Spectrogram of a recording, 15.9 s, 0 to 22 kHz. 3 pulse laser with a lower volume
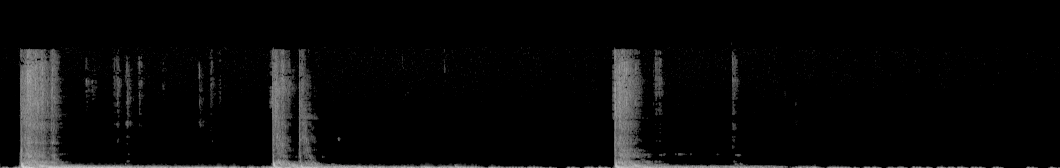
0.3 3.3, 4.1 6.8, 9.2 11.4

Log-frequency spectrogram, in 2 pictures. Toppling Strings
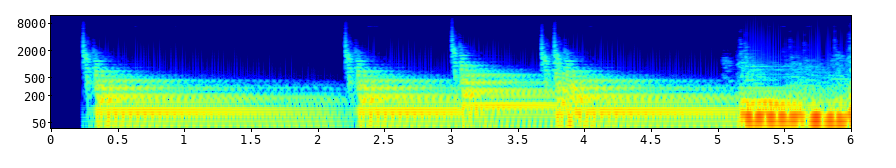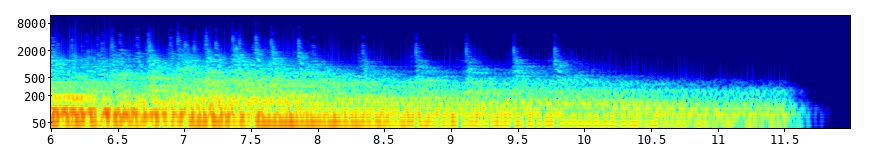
5.1 10.3

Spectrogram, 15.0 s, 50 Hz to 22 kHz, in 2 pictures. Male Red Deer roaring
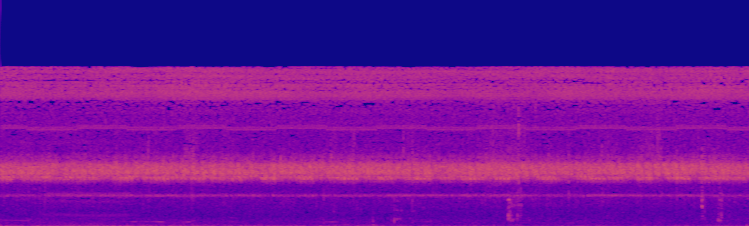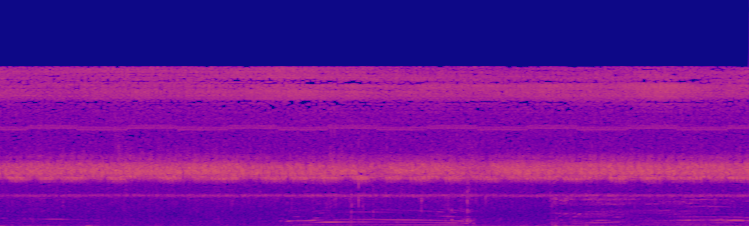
10.4 14.9

